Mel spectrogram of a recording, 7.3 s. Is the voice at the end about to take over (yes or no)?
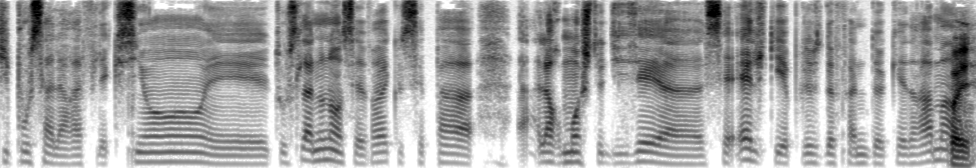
no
